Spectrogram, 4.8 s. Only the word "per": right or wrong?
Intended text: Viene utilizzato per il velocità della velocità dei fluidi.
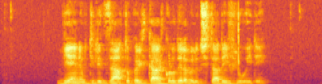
right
